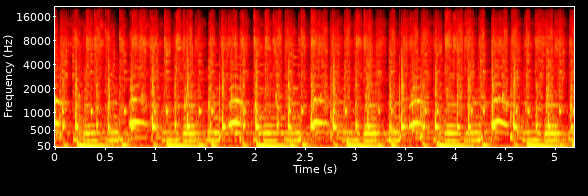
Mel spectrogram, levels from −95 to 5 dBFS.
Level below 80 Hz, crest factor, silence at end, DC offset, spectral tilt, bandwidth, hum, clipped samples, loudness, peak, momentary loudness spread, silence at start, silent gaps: -28 dBFS; 16 dB; 0 s; under 0.1%; -4 dB/octave; over 20 kHz; none; under 0.1%; -22 LUFS; -6 dBFS; 2 LU; 0 s; none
